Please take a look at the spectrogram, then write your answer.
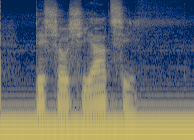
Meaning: dissociation (act of dissociating)
- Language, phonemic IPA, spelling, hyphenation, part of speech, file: Dutch, /ˌdɪ.soːˈʃaː.(t)si/, dissociatie, dis‧so‧ci‧a‧tie, noun, Nl-dissociatie.ogg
